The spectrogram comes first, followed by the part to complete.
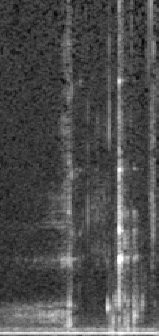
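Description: Near silence over a low steady hum, with a few faint clinks in the second half as an empty drink container is handled.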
